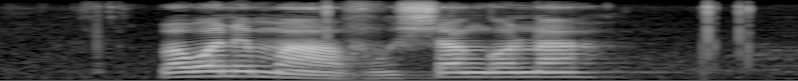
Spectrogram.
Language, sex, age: Venda, male, 27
